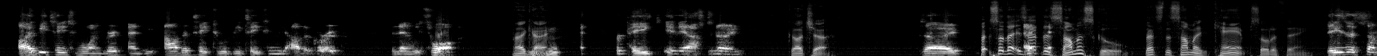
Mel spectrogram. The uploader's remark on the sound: Has called in over the internet and we've recorded remotely.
